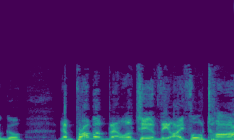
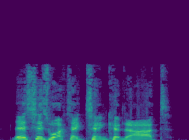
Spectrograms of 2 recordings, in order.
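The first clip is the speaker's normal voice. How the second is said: put-on Irish accent, higher pitch; 6 semitones higher than usual. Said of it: "don't do the voice".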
